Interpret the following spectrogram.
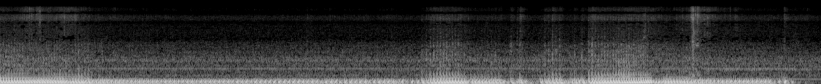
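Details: Polaris RZR just after a head gasket replacement, first start-up: the engine stumbles and sags each time throttle is added, finally dying near the end. Owner suspects the mass airflow sensor, throttle position sensor less likely.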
